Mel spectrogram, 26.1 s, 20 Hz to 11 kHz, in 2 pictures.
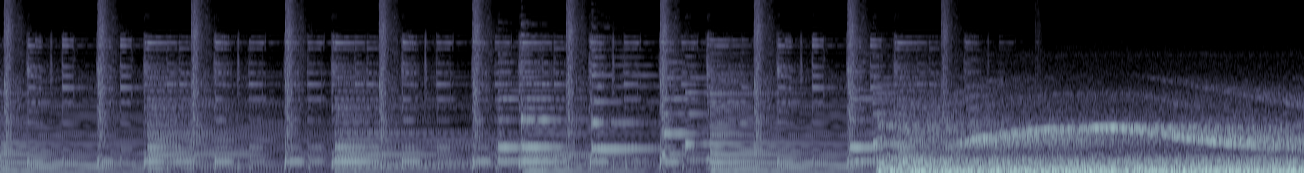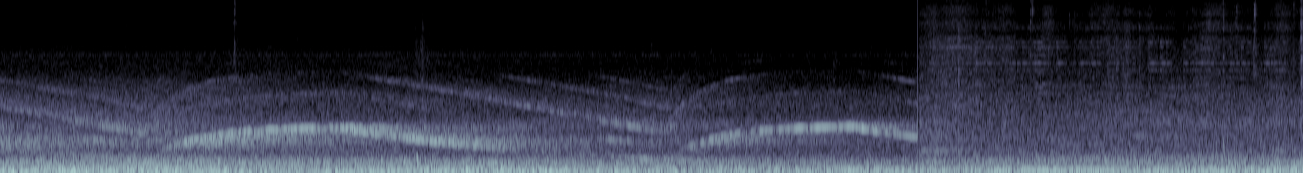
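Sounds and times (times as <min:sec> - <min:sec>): low traffic rumble: 0:08.8 - 0:26.0
wailing siren: 0:08.8 - 0:26.0.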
